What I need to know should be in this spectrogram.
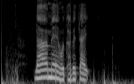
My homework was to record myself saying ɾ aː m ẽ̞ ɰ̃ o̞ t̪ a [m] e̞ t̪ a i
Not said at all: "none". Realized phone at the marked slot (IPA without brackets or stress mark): b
